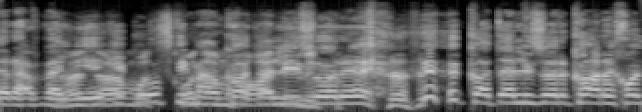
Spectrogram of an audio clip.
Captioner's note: laughs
